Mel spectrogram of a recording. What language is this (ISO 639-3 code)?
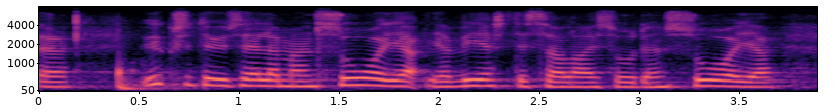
fin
